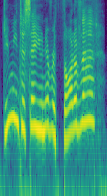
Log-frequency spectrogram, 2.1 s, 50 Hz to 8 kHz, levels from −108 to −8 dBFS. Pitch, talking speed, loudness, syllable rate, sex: 300 Hz, 280 wpm, -16 LUFS, 6.1 syllables/s, female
